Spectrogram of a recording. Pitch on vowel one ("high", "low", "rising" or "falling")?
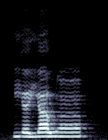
low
